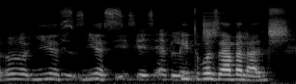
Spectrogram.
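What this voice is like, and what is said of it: Poor attempt at Russian accent. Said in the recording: “I don't know what that accent was... It was not Russian... If someone is listening to this and you're Russian, I'm really sorry.”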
